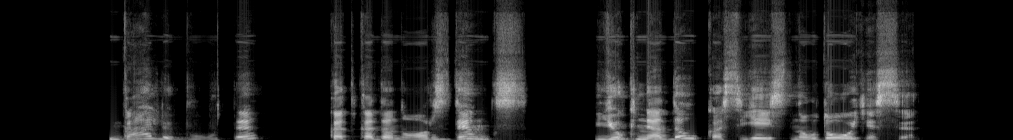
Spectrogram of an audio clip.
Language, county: Lithuanian, Vilnius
